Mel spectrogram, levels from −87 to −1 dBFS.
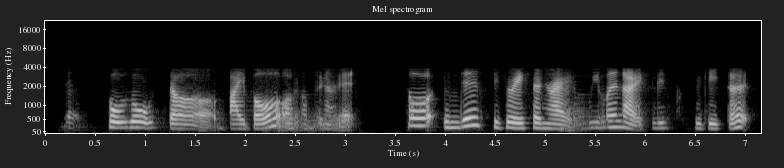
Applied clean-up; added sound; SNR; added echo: neural mask model DeepFilterNet 3.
